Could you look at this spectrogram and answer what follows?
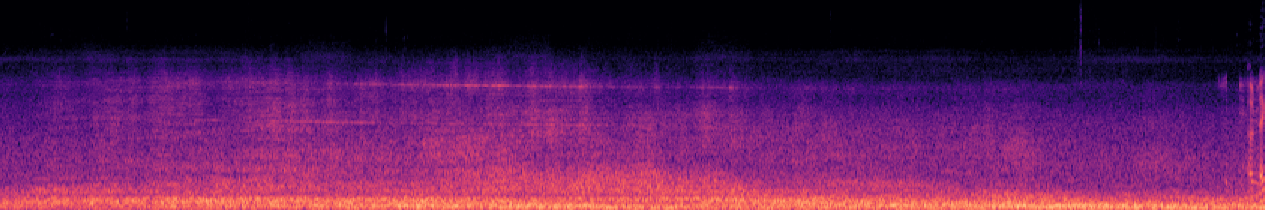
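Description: A jet airliner departing Sydney Airport produces a steady, loud, broad engine roar that holds for the whole stretch, with some talk faintly underneath.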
